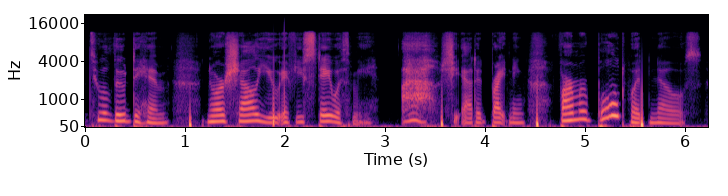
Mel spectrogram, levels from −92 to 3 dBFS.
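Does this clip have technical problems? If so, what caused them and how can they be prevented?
Yes. Loud pops hit at 1.04, 3.56, 4.51 and 5.56 s, each about 25 ms long, with a double pop from 1.88 to 2.02 s. Each is far louder than the speech, which continues underneath. The likely cause is voltage spikes from a loose plug, switch or static. Secure and ground all connections.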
